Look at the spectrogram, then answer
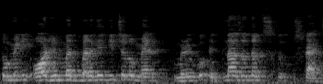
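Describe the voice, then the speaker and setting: Noticeable background noise surrounds a man's voice. Audible room echo comes through as well. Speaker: chartered accountant. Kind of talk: interview. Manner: code-switching Hindi and English.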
